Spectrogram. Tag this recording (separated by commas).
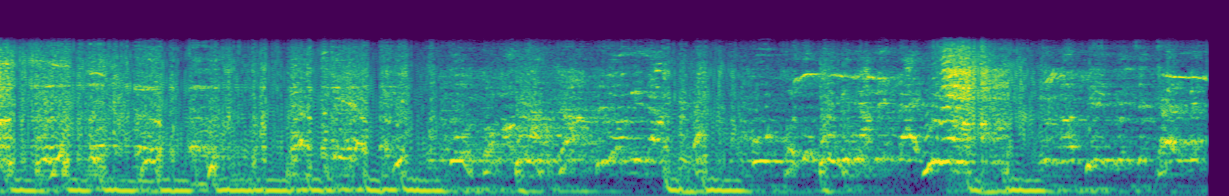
Music, Crowd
